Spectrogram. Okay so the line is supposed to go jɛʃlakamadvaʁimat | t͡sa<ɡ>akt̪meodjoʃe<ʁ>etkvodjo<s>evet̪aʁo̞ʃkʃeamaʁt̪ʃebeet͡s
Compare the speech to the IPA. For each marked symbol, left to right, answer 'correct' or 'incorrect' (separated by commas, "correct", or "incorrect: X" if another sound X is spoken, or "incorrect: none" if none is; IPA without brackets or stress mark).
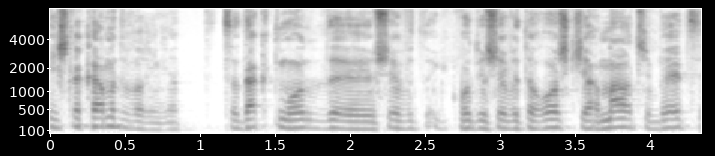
incorrect: d, incorrect: v, incorrect: ʃ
